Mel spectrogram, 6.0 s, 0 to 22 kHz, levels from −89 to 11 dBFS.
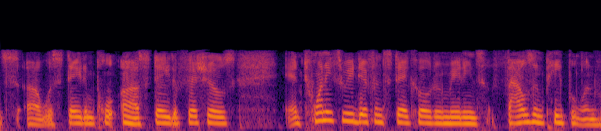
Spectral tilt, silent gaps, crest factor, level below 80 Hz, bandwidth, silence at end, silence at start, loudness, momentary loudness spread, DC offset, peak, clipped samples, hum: -8 dB/octave; none; 12 dB; -50 dBFS; 5.4 kHz; 0 s; 0 s; -19 LUFS; 7 LU; under 0.1%; -6 dBFS; under 0.1%; none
